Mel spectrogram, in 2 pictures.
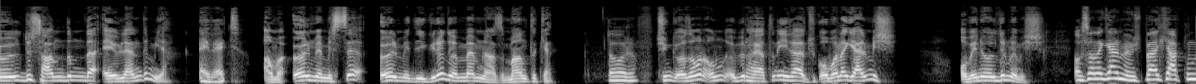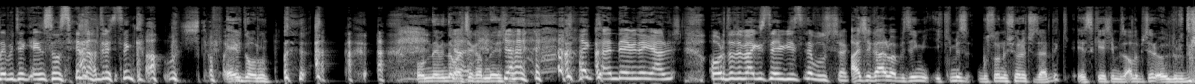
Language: Turkish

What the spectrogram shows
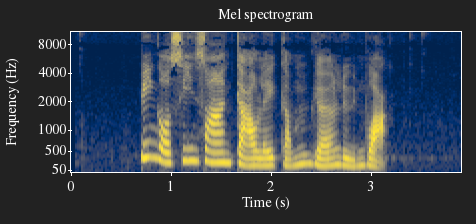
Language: Cantonese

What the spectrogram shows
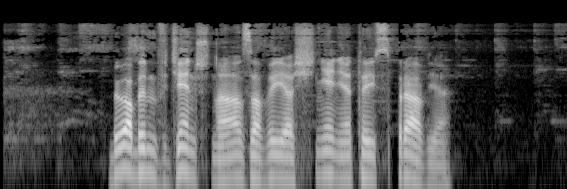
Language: Polish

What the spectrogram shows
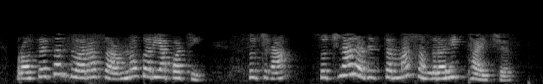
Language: Gujarati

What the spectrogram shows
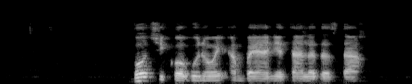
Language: Central Kurdish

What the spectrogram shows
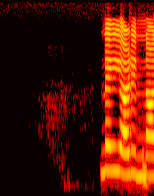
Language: Punjabi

